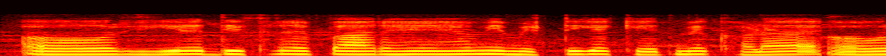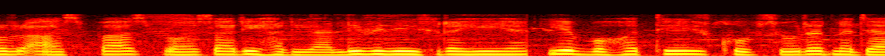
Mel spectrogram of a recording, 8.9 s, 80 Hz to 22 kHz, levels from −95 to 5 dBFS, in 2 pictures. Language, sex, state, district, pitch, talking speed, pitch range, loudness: Hindi, female, Uttar Pradesh, Budaun, 205 Hz, 195 wpm, 200-215 Hz, -20 LUFS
